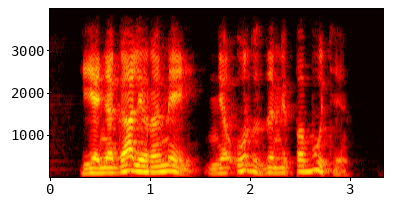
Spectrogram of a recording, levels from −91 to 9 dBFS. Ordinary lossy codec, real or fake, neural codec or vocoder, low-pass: Opus, 32 kbps; real; none; 3.6 kHz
